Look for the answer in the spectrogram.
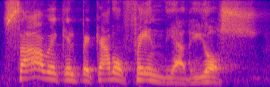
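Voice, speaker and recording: Older pastor guy preaching, raspy gravelly tone, slightly high voice, really animated. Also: slow. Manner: emphatic preaching, directly addressing the congregation. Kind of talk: sermon.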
